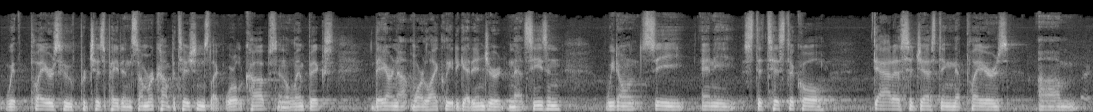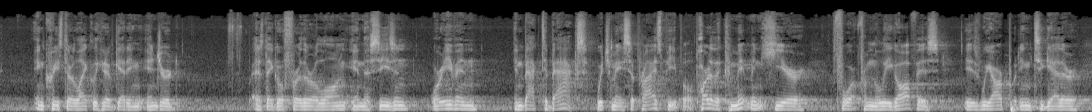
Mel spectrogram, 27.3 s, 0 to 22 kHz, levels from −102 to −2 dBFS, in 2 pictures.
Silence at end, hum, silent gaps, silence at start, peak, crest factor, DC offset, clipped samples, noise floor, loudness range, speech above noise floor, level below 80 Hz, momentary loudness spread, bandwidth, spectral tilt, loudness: 0 s; none; none; 0 s; -8 dBFS; 16 dB; under 0.1%; under 0.1%; -44 dBFS; 2 LU; 20 dB; -56 dBFS; 9 LU; 14.5 kHz; -4.5 dB/octave; -25 LUFS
